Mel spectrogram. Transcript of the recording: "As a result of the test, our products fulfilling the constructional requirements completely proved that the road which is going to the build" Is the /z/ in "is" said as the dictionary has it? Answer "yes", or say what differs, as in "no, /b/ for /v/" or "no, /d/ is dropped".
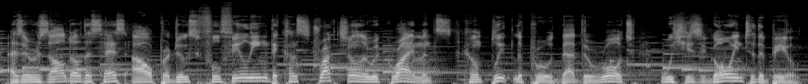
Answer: yes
